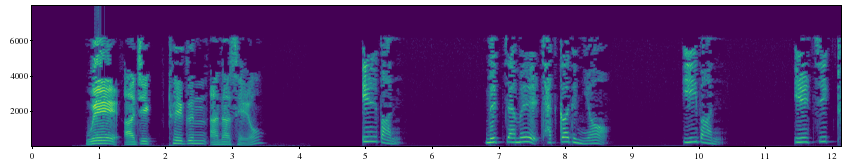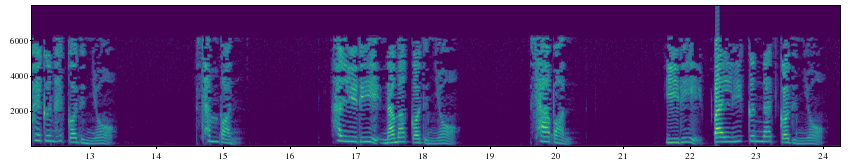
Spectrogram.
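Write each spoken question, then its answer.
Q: 왜 아직 퇴근 안 하세요?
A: 3: 할 일이 남았거든요.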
